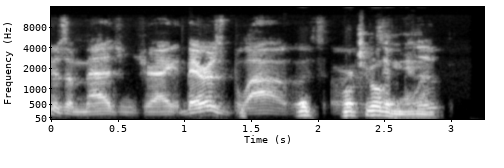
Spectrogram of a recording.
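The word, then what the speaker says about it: 3LAU: The DJ was like the number three and Lau Blau. Is it Blau?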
